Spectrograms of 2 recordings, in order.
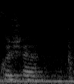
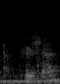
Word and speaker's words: Kushal: Kushal. Krisha? No, Kushal. Kushal.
